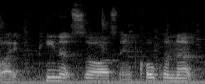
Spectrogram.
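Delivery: usual speaking voice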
